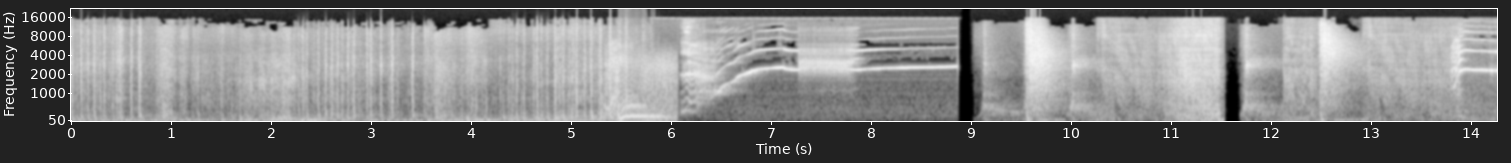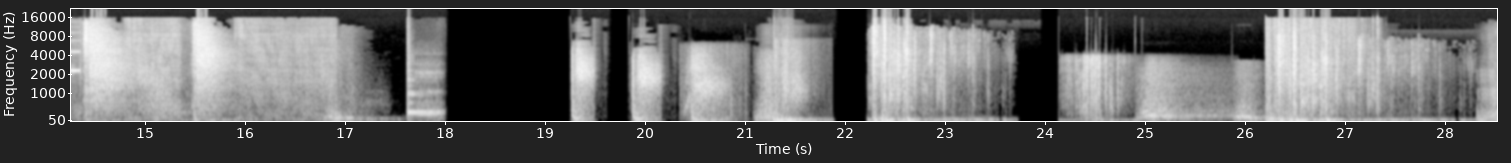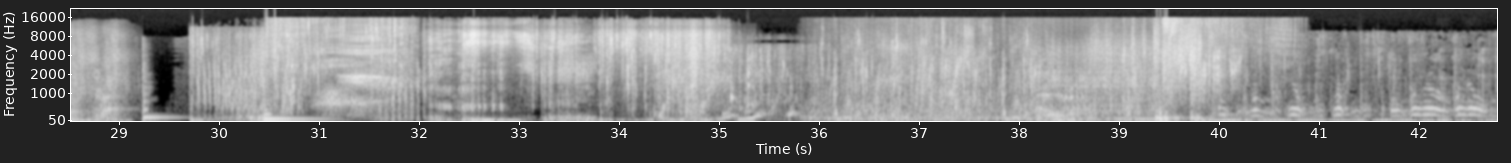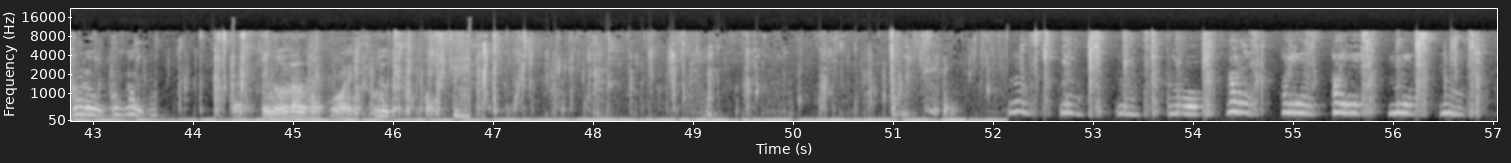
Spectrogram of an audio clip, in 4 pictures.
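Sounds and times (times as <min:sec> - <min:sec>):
whistle tone: 0:13.8 - 0:14.4
person's wordless mouth sound: 0:30.4 - 0:33.8, 0:39.8 - 0:47.0, 0:51.2 - 0:57.0.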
